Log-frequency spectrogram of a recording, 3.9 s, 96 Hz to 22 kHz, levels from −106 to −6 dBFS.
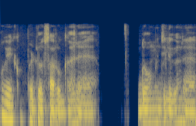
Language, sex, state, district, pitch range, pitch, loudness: Rajasthani, male, Rajasthan, Churu, 95-105 Hz, 100 Hz, -26 LUFS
